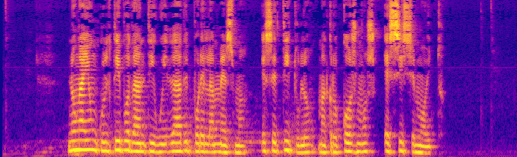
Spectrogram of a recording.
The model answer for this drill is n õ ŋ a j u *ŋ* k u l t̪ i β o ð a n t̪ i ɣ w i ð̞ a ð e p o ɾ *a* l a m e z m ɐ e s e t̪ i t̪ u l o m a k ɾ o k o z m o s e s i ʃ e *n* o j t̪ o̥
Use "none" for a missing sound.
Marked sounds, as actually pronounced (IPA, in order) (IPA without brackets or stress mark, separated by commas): ŋ, e, m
